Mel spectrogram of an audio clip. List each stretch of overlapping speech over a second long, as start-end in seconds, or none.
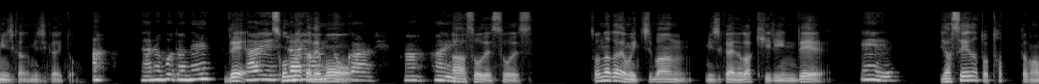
2.2-3.6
